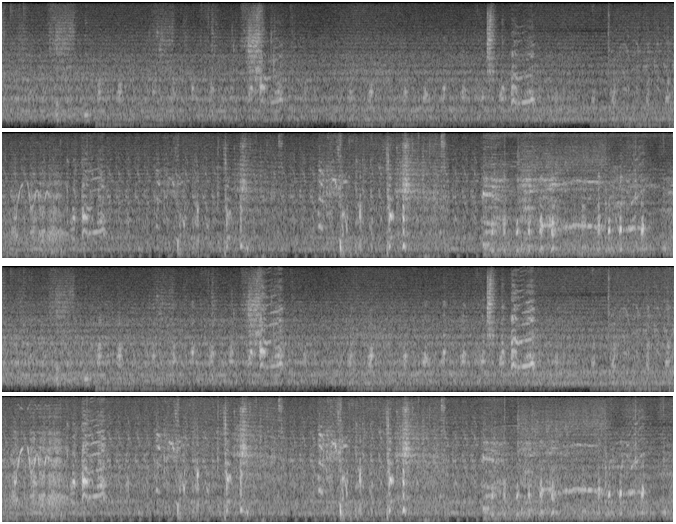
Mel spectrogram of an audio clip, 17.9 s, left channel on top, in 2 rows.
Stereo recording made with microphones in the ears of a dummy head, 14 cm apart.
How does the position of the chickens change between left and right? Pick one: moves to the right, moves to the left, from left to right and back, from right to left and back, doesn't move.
moves to the left.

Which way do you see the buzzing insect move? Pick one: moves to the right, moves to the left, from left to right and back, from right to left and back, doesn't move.
moves to the right.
